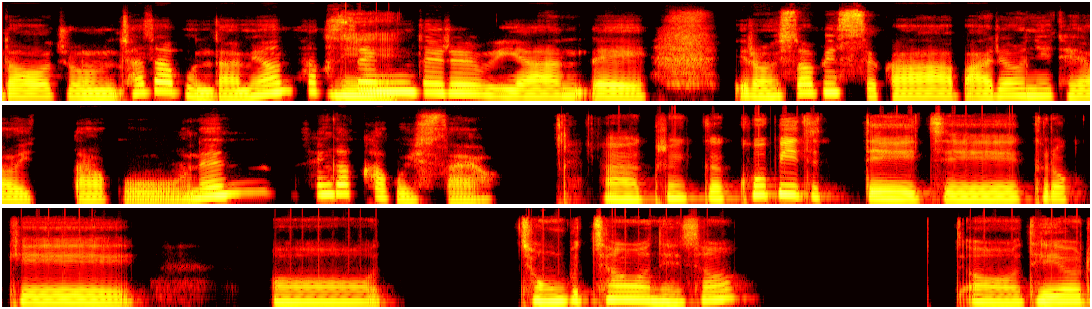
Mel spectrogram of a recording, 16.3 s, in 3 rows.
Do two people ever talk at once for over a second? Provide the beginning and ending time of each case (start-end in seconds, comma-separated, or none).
none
